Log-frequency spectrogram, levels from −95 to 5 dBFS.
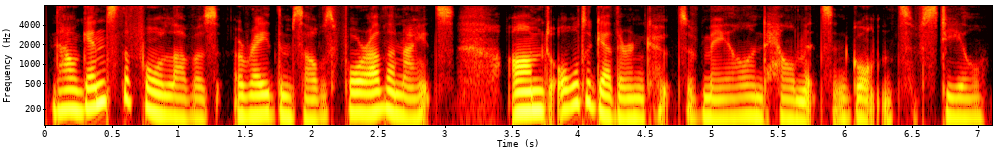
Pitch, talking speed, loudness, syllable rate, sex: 170 Hz, 185 wpm, -20 LUFS, 5.2 syllables/s, female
